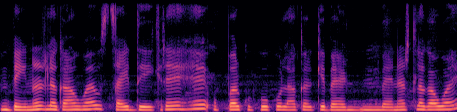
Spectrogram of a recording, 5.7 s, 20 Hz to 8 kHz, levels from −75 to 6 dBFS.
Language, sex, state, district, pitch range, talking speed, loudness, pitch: Hindi, female, Bihar, Vaishali, 210-235 Hz, 180 wpm, -17 LUFS, 220 Hz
